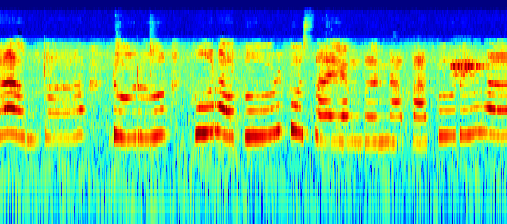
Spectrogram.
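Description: A girl's high voice singing a slow melody in long held notes that slide up and down between pitches, with short breaks between phrases.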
